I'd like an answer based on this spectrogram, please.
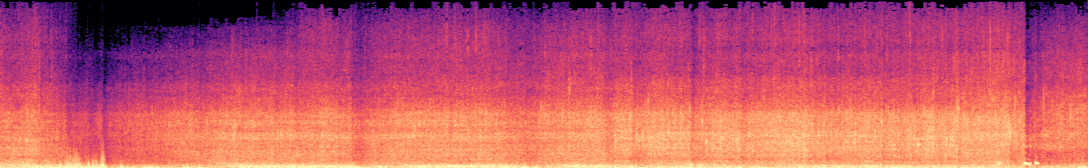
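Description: Strong wind buffeting the microphone, over ribeye steaks sizzling in butter in a frying pan; the wind drops briefly near the end.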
